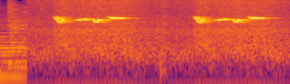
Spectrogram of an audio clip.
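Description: Grey-headed canary-flycatcher giving two high, thin whistled phrases about a second and a half apart, each of three or four quick sweet notes; a brief low tone opens.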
